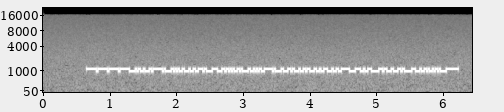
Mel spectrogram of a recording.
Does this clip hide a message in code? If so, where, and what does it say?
Yes: RTTY (45.45 baud, 170 Hz shift) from 0.6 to 6.2 s, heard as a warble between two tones, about 1060 Hz centre. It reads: ES CONSERVEN AL VOLTANT DE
